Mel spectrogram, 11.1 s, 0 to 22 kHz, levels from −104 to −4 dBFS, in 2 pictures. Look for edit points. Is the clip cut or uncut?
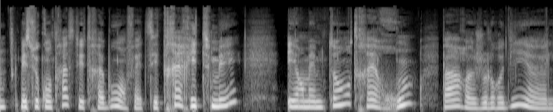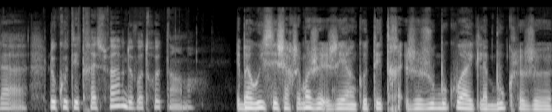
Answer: cut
